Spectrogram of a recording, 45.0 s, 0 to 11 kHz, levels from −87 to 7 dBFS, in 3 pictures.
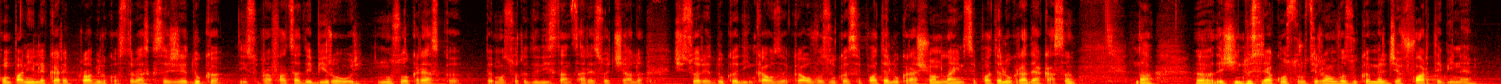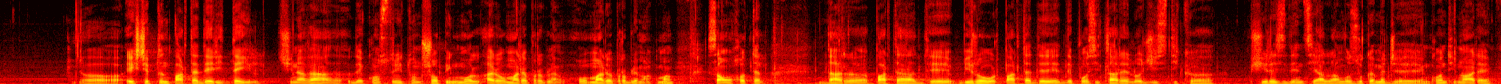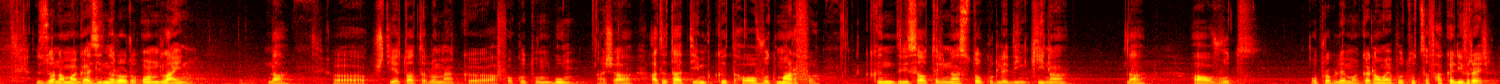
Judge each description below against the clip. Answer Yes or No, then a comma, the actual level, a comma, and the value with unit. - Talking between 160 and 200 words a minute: Yes, fast, 170 wpm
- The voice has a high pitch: No, low, 110 Hz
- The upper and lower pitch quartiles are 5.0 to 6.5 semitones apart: No, average, 3.6 semitones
